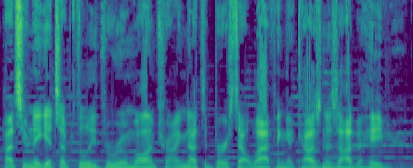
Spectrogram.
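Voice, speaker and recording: A man's voice: low voice, little pitch movement, fast talker, warm tone, soft background music. A man hosting a let's play, reading a visual novel aloud with casual commentary.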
